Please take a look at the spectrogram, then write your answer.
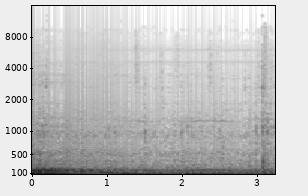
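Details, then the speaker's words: Mercedes E55 AMG V8 after a 6-speed manual swap, first test drive, pulling away in first gear with headers not fitted (wrong size supplied) and no full exhaust: deep, loud, raw, uneven rumble. "it sounds like complete ass because I have the headers that Amazon sent me the wrong size"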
